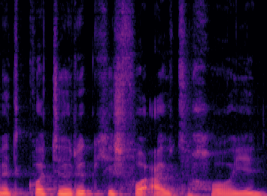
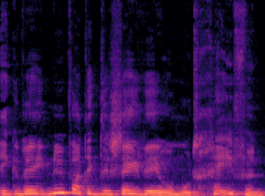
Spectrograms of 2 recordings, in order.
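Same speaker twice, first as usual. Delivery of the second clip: eager, excited, pitched-up call-out; 6 semitones higher, 6 dB louder than usual. Narrator reads the father's line, calling out excitedly. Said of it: "riep vader opgewonden".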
